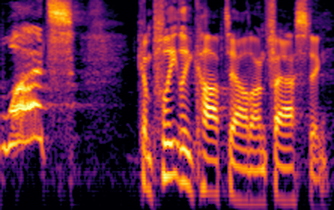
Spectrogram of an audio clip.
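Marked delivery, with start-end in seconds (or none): 0.0-0.7 sudden high squeak of disbelief; shocked what. Retold or imitated. Startled preacher hearing the sermon skip fasting, squeaking. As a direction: yelp it like the rug was pulled out. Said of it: "And I went".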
